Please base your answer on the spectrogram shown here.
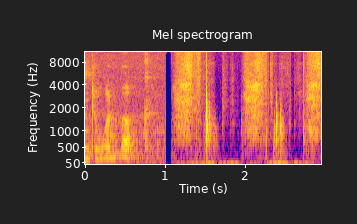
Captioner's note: pages turning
